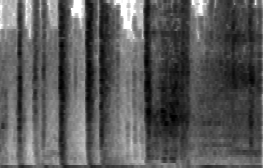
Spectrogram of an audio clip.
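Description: A car engine cranks in a quick, rhythmic series of starter turns, then catches and roars into a steady, loud running hum with no voices.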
